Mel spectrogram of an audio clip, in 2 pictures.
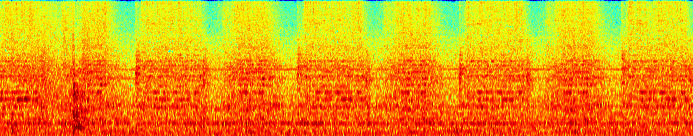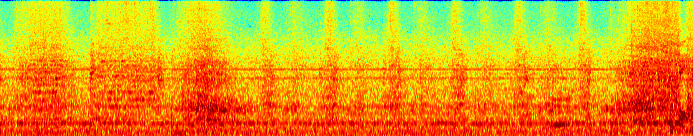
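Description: A machine whirs as its printing carriage slides back and forth in a steady rhythm.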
